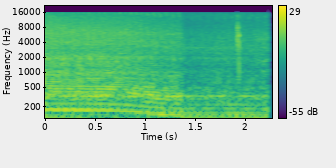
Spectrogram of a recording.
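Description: Flexwing microlight's engine and propeller running at taxiing power, a steady drone with wind noise on the microphone. About one and a half seconds in, the note drops as the throttle is eased back.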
